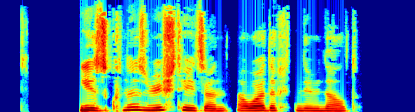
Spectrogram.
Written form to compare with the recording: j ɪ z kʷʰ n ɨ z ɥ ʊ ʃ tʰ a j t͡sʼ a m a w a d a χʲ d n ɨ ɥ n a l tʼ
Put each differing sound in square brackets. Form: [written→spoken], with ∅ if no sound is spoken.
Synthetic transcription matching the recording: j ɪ z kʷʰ n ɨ z ɥ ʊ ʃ tʰ [a→e] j t͡sʼ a [m→n] a w a d a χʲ d n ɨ ɥ n a l tʼ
